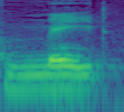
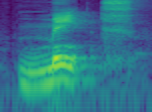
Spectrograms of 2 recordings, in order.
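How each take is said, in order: First: The word ends with a D sound. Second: The word ends with a T sound. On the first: The speaker calls it right. "Pronounce the D sound, not the T sound" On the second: The speaker calls it wrong. "I've heard someone said"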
